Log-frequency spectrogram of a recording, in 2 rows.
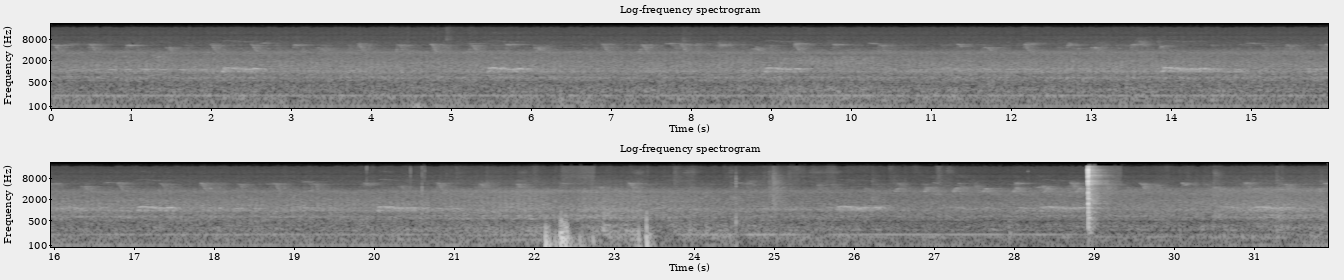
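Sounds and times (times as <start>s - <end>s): ceiling fan motor hum: 0.0s - 31.9s
birds chirping: 11.2s - 31.9s.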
